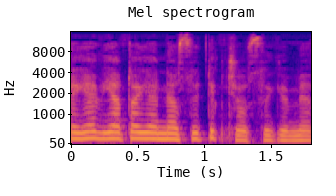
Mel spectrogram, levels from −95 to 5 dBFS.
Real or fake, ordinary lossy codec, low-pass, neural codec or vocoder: real; MP3, 64 kbps; 14.4 kHz; none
